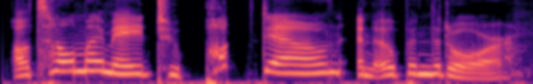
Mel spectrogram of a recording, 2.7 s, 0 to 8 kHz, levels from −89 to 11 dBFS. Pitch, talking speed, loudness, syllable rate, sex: 250 Hz, 245 wpm, -15 LUFS, 5.2 syllables/s, female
